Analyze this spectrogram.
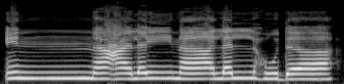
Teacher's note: حرف العین ہے، ہم اسے حلق کے درمیان والے حصے سے ادا کریں گے. کلمت للہدا میں یہاں لام پہ زبر ہے، لہذا دھیان رہے لام کو زبر سے پڑھنا ہے.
